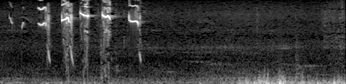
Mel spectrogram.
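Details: Baby squirrels being played with give a quick run of five high, thin squeaks, some dipping sharply downward, packed into about one and a half seconds, followed by soft rustling and handling noise.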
